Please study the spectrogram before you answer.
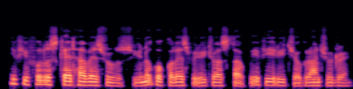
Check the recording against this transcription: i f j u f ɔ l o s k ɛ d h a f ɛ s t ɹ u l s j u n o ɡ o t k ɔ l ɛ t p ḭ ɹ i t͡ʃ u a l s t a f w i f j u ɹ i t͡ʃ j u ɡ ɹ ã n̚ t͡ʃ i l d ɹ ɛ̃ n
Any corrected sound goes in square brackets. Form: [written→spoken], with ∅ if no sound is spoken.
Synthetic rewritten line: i f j u f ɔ l o s k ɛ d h a [f→v] ɛ s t ɹ u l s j u n o ɡ o [t→∅] k ɔ l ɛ [t→s] p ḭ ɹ i t͡ʃ u a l s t a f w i f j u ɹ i t͡ʃ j [u→ɔ] ɡ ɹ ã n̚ t͡ʃ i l d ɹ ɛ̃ n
